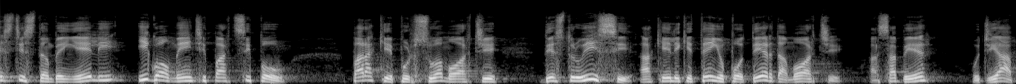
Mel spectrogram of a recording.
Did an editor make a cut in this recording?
no; 0 cuts

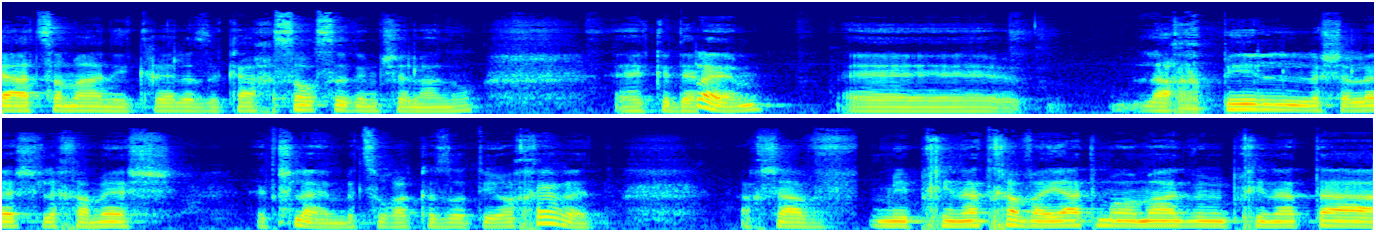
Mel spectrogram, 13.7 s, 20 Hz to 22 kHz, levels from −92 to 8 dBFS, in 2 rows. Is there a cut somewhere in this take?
yes; 4 cuts; at 1.4 s, 3.5 s, 8.2 s, 11.1 s

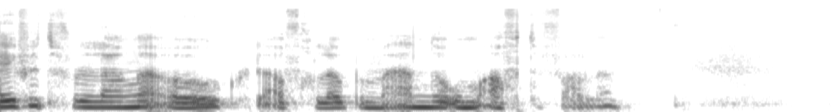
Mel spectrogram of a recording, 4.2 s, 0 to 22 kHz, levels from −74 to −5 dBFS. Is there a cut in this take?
no; 0 cuts

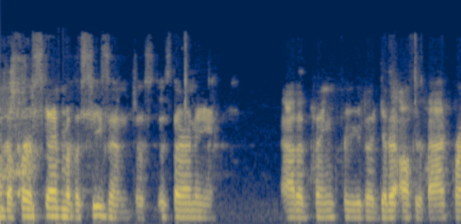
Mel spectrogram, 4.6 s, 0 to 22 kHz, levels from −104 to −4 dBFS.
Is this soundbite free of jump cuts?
yes; 0 cuts

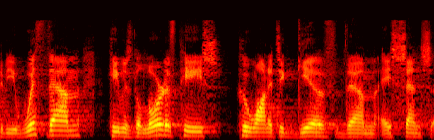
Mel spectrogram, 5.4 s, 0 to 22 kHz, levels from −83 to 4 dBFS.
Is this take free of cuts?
yes; 0 cuts

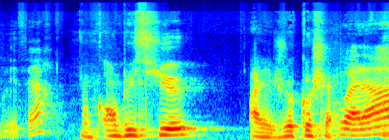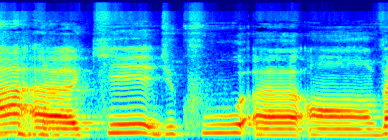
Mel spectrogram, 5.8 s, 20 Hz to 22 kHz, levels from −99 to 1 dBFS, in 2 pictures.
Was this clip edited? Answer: no; 0 cuts

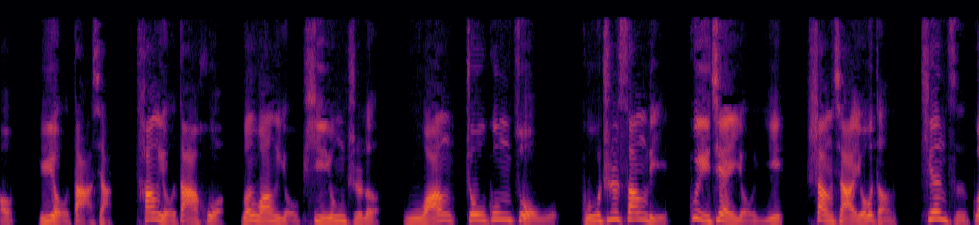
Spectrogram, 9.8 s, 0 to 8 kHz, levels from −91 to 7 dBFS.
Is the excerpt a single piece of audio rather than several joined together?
no; 2 cuts; at 2.3 s, 5.7 s

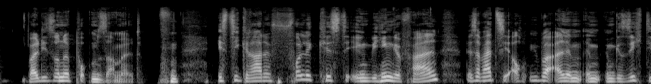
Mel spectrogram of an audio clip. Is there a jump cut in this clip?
no; 0 cuts

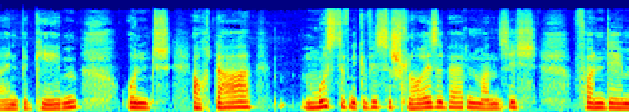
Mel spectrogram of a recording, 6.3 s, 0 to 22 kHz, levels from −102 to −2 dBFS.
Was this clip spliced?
yes; 4 cuts; at 1.9 s, 3.5 s, 4.5 s, 5.0 s

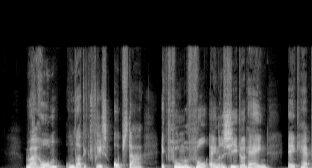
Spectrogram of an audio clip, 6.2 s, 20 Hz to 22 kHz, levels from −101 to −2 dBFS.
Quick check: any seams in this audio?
yes; 1 cut; at 4.9 s

